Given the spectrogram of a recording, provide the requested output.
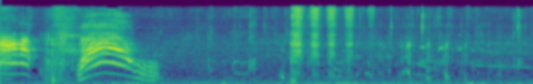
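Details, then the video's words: Indoor British Shorthair in southern China's Chaozhou throwing a strop over a removed treat: two loud whining meows, the second arching up and down, followed by soft clicks and rustling. "Cat throws hilarious tantrum over food"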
